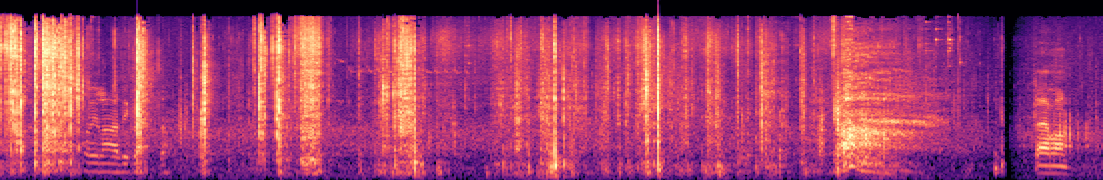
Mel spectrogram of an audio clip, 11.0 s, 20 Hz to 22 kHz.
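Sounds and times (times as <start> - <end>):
plastic wrapping crackling: 0.0 - 8.1
cardboard box rustling: 2.3 - 8.4.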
